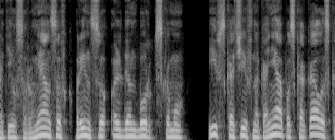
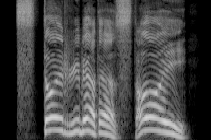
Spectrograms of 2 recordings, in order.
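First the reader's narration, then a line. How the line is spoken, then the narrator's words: Shouting. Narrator (Russian): кричал он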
